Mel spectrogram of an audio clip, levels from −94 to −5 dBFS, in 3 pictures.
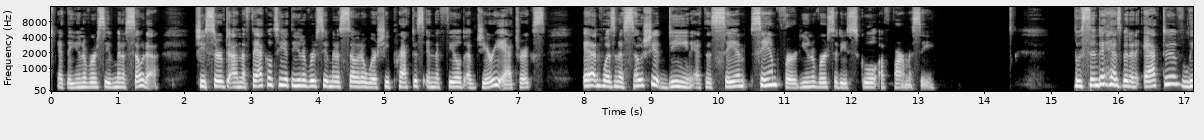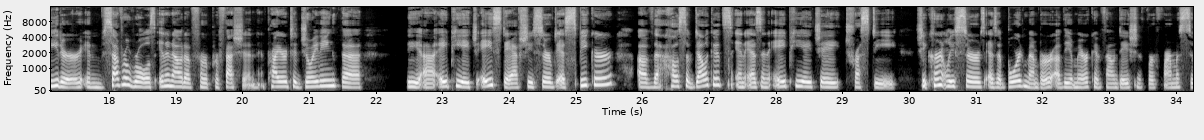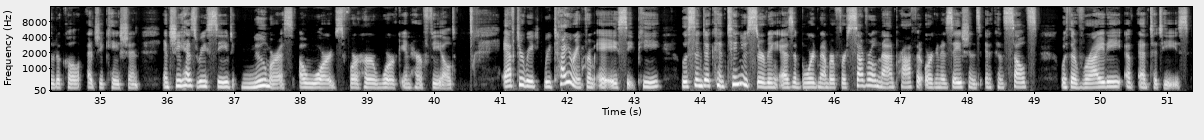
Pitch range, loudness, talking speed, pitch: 185-240 Hz, -14 LUFS, 140 wpm, 205 Hz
